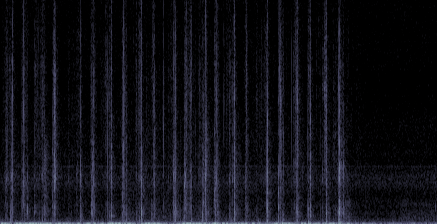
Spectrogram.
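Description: A tarot deck being shuffled by hand: an even run of quick card strokes, about three or four a second, that stops about a second before the end.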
